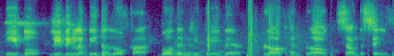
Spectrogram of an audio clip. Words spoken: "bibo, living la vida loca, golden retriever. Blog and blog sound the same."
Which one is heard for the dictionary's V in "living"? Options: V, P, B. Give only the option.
B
